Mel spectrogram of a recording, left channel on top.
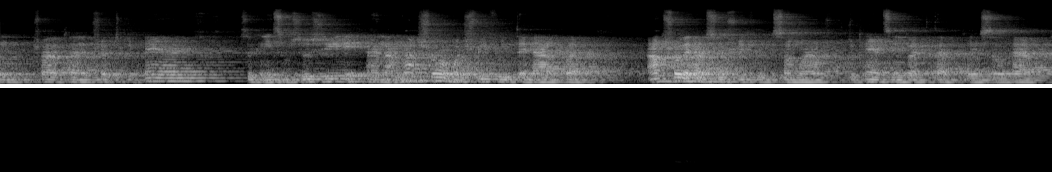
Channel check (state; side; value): silent; right; 58 dB below the other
